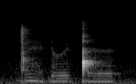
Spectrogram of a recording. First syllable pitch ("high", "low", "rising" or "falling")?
falling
